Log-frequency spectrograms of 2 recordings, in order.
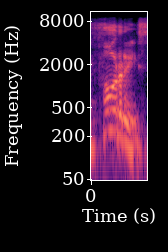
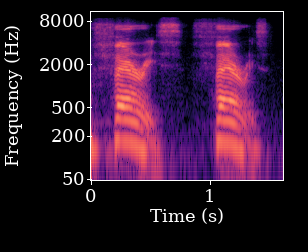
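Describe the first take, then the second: First: "furries" with a Spanish U and rolled R; plain Spanish reading of furries; wrong Spanish way. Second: "furries" with the rounded English ER vowel; English er sound. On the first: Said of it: "no se dicen furries". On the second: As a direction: say "furries" like fer-ries. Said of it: "se dicen furries". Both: Shown as a demonstration.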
